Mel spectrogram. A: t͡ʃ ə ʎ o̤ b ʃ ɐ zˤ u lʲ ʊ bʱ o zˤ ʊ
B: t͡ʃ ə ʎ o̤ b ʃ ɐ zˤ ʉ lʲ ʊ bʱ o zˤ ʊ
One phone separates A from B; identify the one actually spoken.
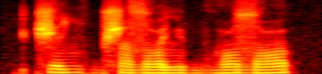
B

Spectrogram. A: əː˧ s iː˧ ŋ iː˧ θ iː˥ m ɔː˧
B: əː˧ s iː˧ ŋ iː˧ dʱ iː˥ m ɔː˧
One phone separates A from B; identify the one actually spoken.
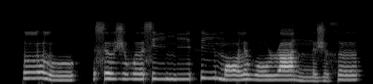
A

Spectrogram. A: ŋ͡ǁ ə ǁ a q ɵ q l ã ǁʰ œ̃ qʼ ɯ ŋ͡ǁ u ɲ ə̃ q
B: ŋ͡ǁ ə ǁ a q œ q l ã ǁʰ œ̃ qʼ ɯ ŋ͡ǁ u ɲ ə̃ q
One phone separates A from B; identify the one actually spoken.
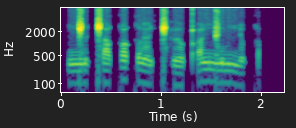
A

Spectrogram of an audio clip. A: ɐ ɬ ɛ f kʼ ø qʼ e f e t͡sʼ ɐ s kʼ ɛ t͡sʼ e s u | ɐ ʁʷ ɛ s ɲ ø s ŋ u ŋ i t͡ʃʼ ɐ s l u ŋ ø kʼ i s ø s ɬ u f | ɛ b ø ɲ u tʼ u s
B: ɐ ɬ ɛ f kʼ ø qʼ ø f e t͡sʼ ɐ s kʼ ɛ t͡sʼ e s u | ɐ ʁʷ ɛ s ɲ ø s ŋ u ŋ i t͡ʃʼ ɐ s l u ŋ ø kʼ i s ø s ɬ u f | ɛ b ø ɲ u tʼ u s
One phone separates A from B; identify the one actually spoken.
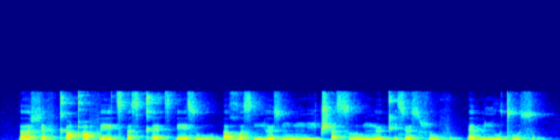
B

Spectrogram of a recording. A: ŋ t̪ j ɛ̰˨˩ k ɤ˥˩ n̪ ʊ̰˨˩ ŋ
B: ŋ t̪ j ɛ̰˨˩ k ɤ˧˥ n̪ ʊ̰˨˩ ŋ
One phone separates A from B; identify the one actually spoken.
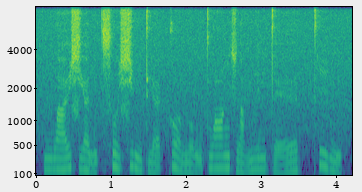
A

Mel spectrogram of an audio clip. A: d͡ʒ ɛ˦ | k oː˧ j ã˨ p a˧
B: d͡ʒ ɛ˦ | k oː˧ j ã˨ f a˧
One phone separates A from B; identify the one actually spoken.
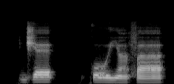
B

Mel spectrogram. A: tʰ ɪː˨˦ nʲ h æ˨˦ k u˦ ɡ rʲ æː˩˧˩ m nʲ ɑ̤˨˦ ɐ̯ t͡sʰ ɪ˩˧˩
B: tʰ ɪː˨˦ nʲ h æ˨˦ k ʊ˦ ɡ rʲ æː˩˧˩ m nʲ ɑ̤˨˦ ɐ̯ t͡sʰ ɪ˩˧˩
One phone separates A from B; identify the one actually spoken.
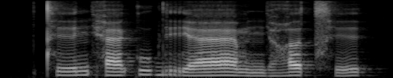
A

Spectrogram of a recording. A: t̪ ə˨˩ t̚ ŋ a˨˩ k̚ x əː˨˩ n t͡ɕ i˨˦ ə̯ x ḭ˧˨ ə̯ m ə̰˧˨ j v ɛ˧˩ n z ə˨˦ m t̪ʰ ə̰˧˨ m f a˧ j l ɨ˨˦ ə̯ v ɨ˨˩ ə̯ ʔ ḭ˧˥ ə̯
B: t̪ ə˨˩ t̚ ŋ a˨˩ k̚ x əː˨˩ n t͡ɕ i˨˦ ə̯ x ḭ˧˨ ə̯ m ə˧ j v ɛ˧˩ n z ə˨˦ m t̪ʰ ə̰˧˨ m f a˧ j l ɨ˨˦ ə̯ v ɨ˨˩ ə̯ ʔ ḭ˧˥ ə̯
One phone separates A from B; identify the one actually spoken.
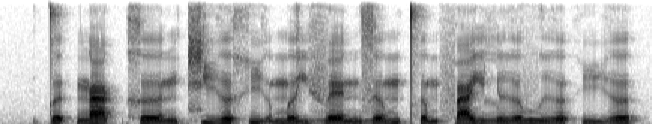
A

